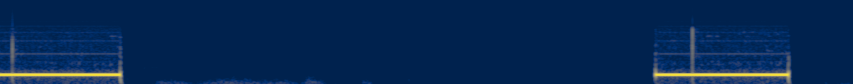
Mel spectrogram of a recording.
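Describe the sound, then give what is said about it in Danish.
Two loud, steady telephone busy-signal beeps, each about a second long, separated by several seconds of near silence. No voices. “Det kan også være, at han er blevet optaget.”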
